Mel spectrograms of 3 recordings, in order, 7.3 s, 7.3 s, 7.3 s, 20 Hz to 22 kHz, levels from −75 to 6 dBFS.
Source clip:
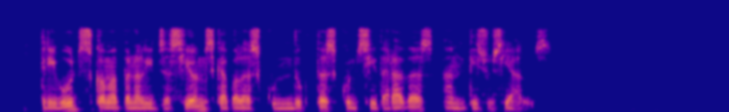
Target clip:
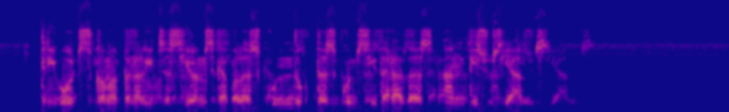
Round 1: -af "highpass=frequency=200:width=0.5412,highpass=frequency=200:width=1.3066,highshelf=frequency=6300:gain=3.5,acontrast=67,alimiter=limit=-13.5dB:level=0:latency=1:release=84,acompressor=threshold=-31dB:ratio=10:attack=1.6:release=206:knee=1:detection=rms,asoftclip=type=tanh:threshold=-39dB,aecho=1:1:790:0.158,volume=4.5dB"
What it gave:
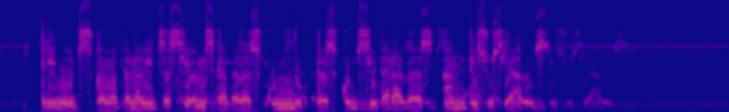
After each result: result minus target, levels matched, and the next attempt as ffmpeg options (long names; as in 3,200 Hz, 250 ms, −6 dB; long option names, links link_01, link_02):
echo 329 ms late; 250 Hz band +12.5 dB; soft clipping: distortion +8 dB
-af "highpass=frequency=200:width=0.5412,highpass=frequency=200:width=1.3066,highshelf=frequency=6300:gain=3.5,acontrast=67,alimiter=limit=-13.5dB:level=0:latency=1:release=84,acompressor=threshold=-31dB:ratio=10:attack=1.6:release=206:knee=1:detection=rms,asoftclip=type=tanh:threshold=-39dB,aecho=1:1:461:0.158,volume=4.5dB"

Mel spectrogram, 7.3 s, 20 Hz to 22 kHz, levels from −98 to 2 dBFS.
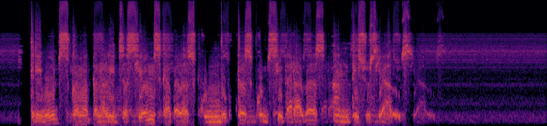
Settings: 250 Hz band +12.5 dB; soft clipping: distortion +8 dB
-af "highpass=frequency=610:width=0.5412,highpass=frequency=610:width=1.3066,highshelf=frequency=6300:gain=3.5,acontrast=67,alimiter=limit=-13.5dB:level=0:latency=1:release=84,acompressor=threshold=-31dB:ratio=10:attack=1.6:release=206:knee=1:detection=rms,asoftclip=type=tanh:threshold=-39dB,aecho=1:1:461:0.158,volume=4.5dB"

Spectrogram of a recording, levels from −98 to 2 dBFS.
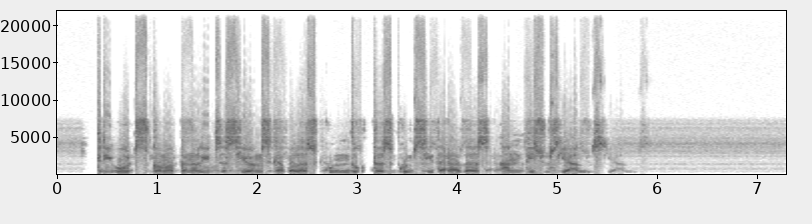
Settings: soft clipping: distortion +8 dB
-af "highpass=frequency=610:width=0.5412,highpass=frequency=610:width=1.3066,highshelf=frequency=6300:gain=3.5,acontrast=67,alimiter=limit=-13.5dB:level=0:latency=1:release=84,acompressor=threshold=-31dB:ratio=10:attack=1.6:release=206:knee=1:detection=rms,asoftclip=type=tanh:threshold=-31dB,aecho=1:1:461:0.158,volume=4.5dB"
